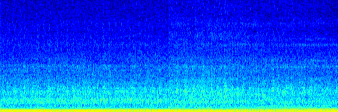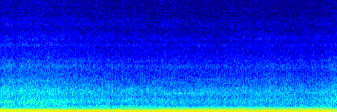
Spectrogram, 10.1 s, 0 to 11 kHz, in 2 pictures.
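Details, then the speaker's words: Rebuilt 800 WHP Mitsubishi Evo X, first start after the build, with 21 psi oil pressure, not yet at operating temperature: a smooth, even low idle with a soft exhaust note and no ticks or knocks. Normal, very quiet idle. "This car is very, very quiet. This thing is so quiet."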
